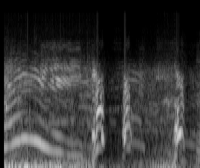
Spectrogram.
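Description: Standard poodle puppies vocalising excitedly: a drawn-out whine that rises and then falls, followed by three short, sharp barks.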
